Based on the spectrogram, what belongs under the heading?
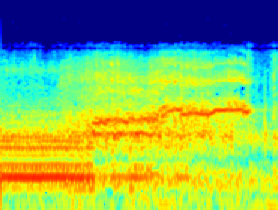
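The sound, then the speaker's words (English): A car skids to a stop with a long, loud tire squeal over the rumbling engine, the screech rising in pitch before cutting off abruptly near the end. “Stop the car, quick.”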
